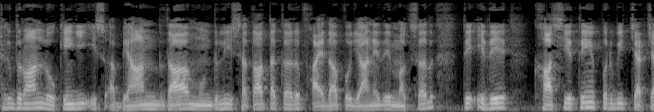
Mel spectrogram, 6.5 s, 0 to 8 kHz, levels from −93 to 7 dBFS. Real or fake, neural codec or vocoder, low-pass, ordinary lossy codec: real; none; 7.2 kHz; none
